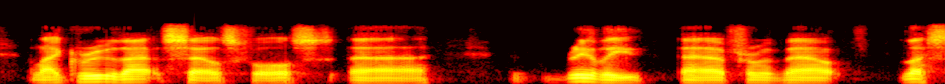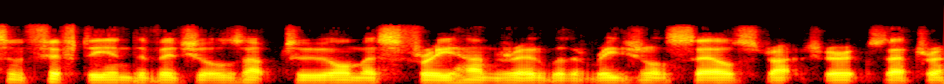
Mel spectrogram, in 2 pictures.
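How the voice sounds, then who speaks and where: This man has a very deep, low voice and talks in a flat monotone with a British accent. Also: moderate pace. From UK. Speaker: financial tech executive. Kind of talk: podcast interview. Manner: hesitant, many fillers.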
